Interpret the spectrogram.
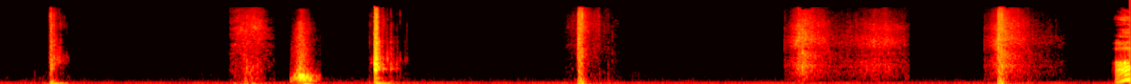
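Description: Short sharp clicks and knocks of vegetables being handled in a wicker basket, about seven spaced irregularly, with a couple of brief rustles among them.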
